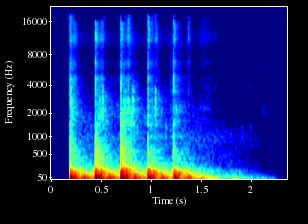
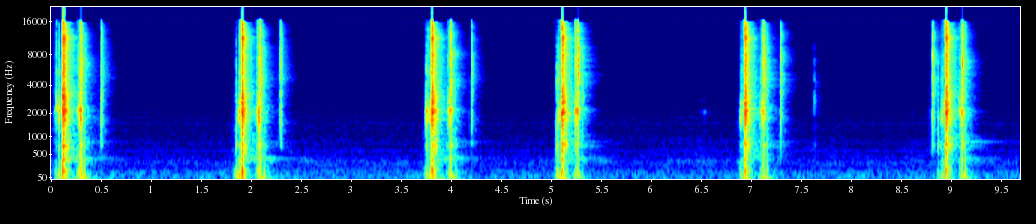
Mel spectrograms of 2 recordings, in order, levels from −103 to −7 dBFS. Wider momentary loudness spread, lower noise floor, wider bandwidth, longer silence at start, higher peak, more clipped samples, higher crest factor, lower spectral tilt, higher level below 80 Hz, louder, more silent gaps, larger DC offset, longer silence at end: second, 8 LU vs 23 LU; second, -60 dBFS vs -76 dBFS; second, 1.7 kHz vs 17 kHz; about the same, 0.2 s vs 0.1 s; about the same, 0 dBFS vs 0 dBFS; neither; second, 16 dB vs 26 dB; first, -10 dB/octave vs 0.5 dB/octave; first, -18 dBFS vs -54 dBFS; about the same, -21 LUFS vs -19 LUFS; neither; neither; first, 0.8 s vs 0.55 s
